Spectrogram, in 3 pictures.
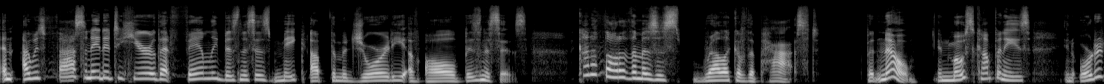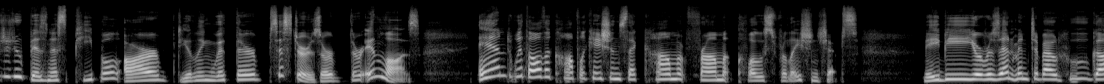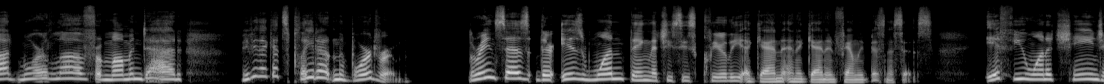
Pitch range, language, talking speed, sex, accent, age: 170-255 Hz, English, 180 wpm, female, American, 30-49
